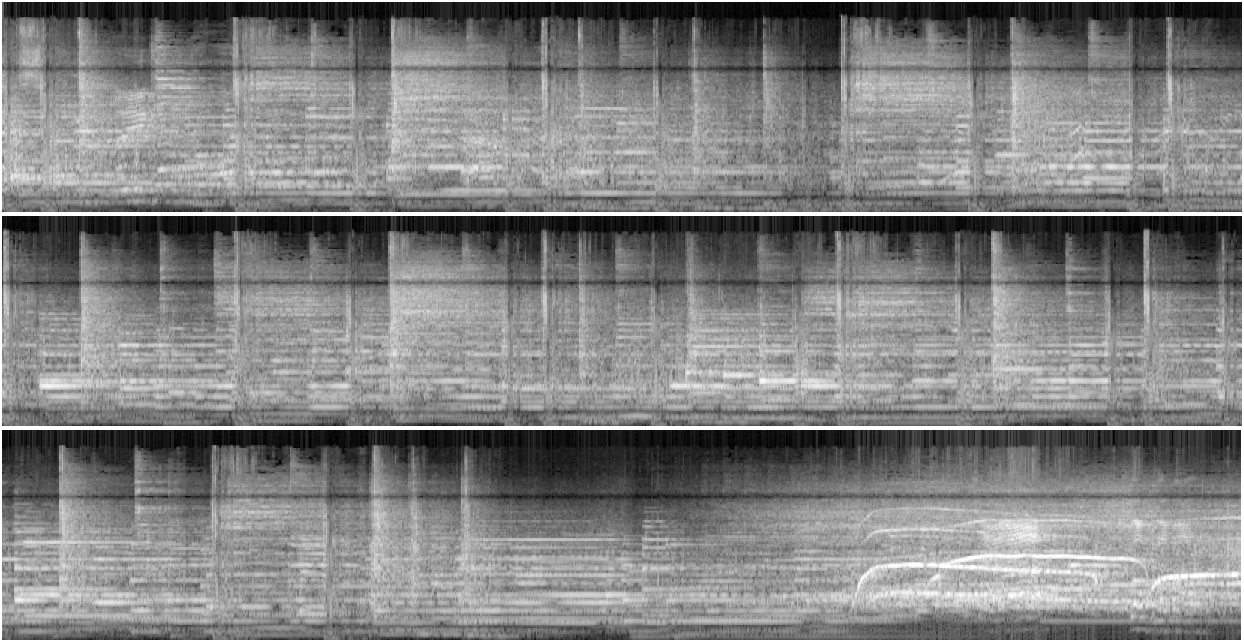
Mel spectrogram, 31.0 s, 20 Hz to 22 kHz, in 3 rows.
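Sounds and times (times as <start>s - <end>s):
live rock band playing: 0.0s - 30.0s.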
